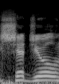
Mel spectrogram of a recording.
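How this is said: It is said with a British pronunciation.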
